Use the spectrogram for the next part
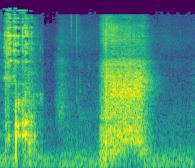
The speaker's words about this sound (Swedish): Och den sörplingen gör du för att man vill finfördela, ungefär som en blomsterspruta, den effekten. Sen här dimma vill du nästan få kaffet så. Och sen spottar man ut det med en gång.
